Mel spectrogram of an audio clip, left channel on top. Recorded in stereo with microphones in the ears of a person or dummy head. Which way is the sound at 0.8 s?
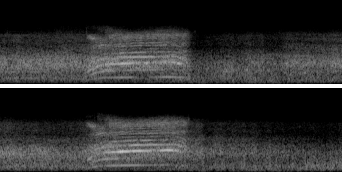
Centre (ahead or behind).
